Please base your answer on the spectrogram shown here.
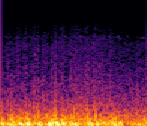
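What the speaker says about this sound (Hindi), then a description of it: "बहुत ही तेज़ हवा है" Strong wind at Khandi Point near Pune buffets the microphone with a loud, low, rumbling roar throughout.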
